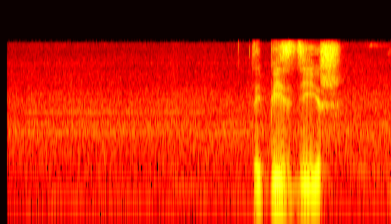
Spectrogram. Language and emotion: Russian, angry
